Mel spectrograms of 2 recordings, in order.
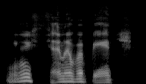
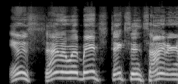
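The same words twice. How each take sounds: First: Much softer, low seething curse; quiet seething. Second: Much higher, hammed-up villain outburst; mock outrage. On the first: Acted. Harvey, alone in his field, curses the poem's sender in a soft low seethe. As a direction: simmer it under your breath. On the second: Harvey turns on Dixon Sider, bursting into a hammed-up, higher villain rage. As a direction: explode in theatrical rage.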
